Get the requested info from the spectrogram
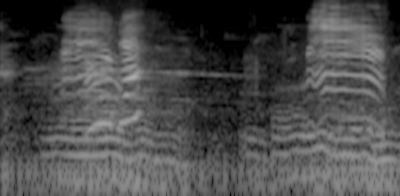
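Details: Cat crying out in two long, loud meows, the second higher and strained like a wail, separated by a quiet pause with a faint whistling tone.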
